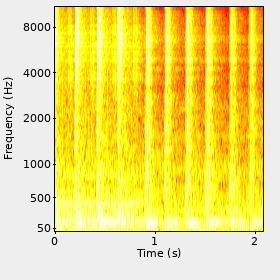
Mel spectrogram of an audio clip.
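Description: Hi-hat sample played from an Akai MPC One's pad in quick, even taps, about five hits a second, over a low steady tone.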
